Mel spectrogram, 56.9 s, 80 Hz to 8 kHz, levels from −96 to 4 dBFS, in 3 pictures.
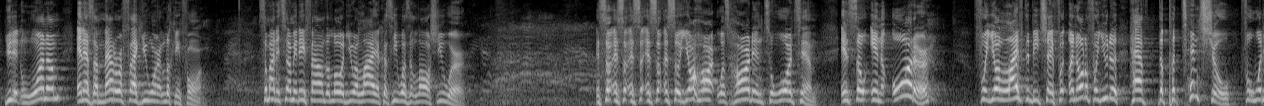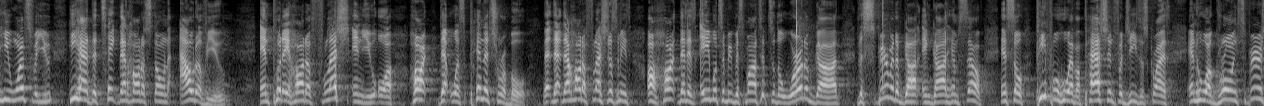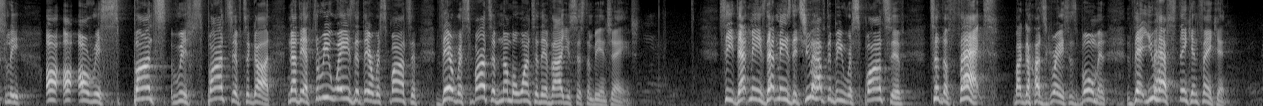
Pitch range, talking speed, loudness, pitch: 205-265 Hz, 200 wpm, -25 LUFS, 235 Hz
